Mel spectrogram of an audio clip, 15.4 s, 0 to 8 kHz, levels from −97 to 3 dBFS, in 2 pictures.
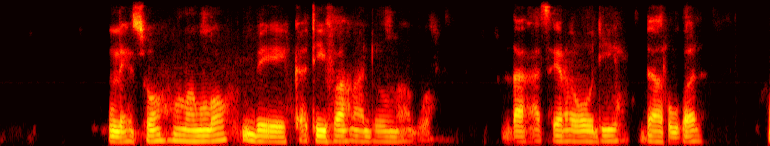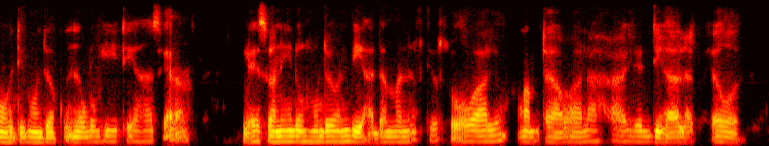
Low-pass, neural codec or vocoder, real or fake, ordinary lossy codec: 7.2 kHz; codec, 16 kHz, 2 kbps, X-Codec, HuBERT features, trained on LibriSpeech; fake; Opus, 32 kbps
